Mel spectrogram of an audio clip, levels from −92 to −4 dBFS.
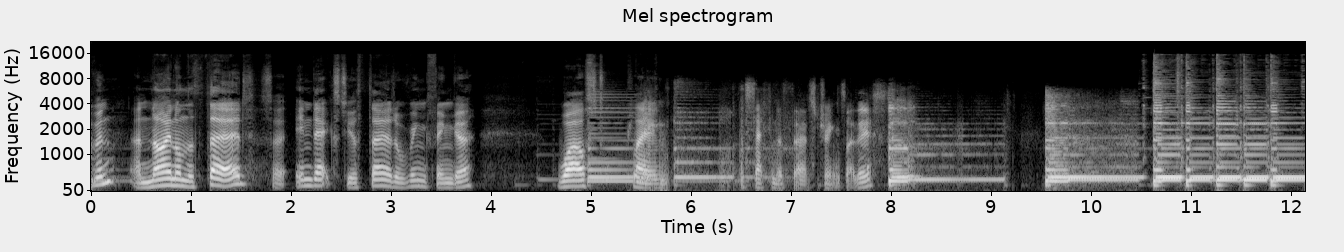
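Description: From 5.53 s to 10.53 s a call bitrate drop sets in. The audio turns rough and watery, and the top end vanishes above 6 kHz where it had reached 20 kHz, which fits the encoder falling from around 64 kbps to about 8 kbps. Unlike packet loss, nothing drops out or glitches; the sound stays continuous but coarsely coded. Unlike a simple low-pass filter, the smeared artefacts show the encoder is starved of bits.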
